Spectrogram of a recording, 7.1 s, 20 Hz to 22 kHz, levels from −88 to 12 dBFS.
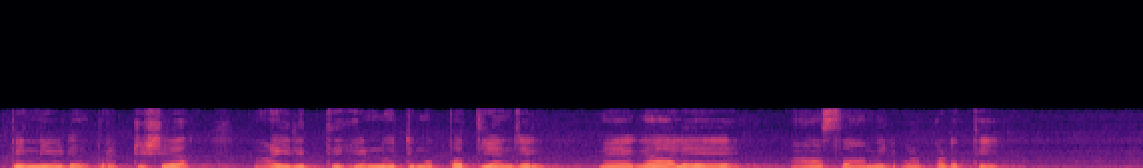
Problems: constant background noise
